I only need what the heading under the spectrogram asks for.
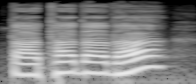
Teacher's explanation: दांत और जीभ के स्पर्श से बोले जाने वाले वर्ण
